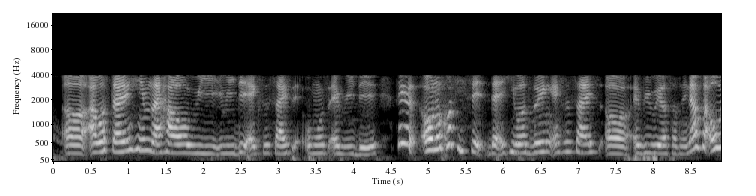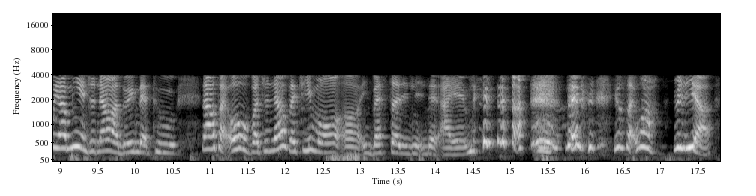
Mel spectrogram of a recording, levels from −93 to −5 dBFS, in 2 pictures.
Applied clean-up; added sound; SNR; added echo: none; none; none; none.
